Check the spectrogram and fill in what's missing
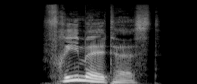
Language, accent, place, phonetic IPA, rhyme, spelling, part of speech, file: German, Germany, Berlin, [ˈfʁiːml̩təst], -iːml̩təst, friemeltest, verb, De-friemeltest.ogg
- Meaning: inflection of friemeln: 1. second-person singular preterite 2. second-person singular subjunctive II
